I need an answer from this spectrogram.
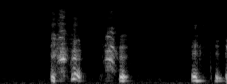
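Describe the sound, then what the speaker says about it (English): A man coughs several times in short, close bursts, forcing up something caught in his throat, with brief pauses between the clusters. "let me mute myself real quick so I can cough"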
